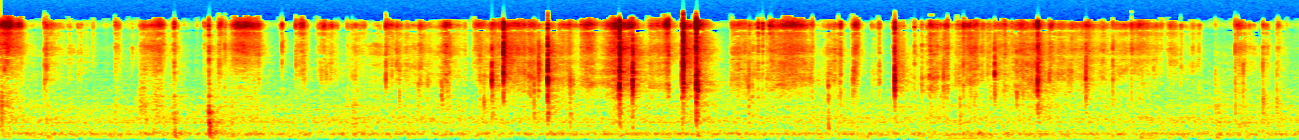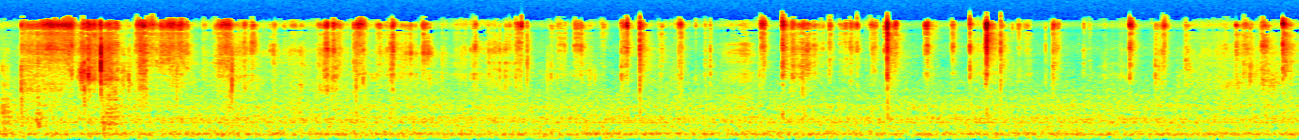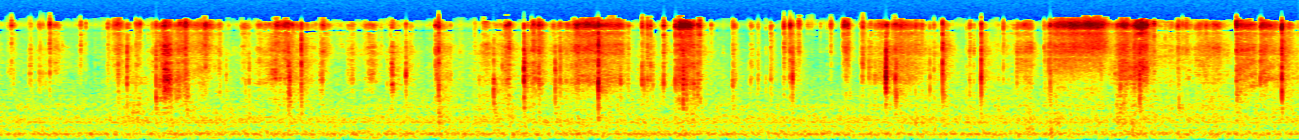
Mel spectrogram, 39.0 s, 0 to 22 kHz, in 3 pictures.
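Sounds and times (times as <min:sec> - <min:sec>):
paper being folded and creased: 0:00.0 - 0:20.1, 0:20.8 - 0:38.9.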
